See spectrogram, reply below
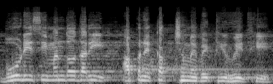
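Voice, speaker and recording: Fervent male preacher in a reverberant hall. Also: normal speed. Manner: fervent, swinging between loud high calls and quiet low asides. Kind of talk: devotional story sermon. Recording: long hall reverb, faint music.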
